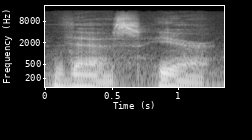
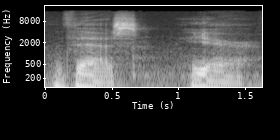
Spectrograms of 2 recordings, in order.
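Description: Both takes have the same delivery.

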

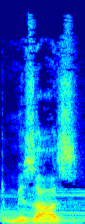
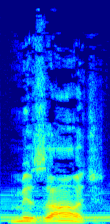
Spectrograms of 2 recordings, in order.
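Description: First: A z comes first, then another z. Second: A z comes first, then a j. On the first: The speaker calls it wrong. "Not Mizaz" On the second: The speaker calls it right. "This sound should be very carefully pronounced"

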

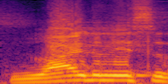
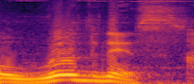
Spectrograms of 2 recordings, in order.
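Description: First: The first vowel sounds like 'eye'. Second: The first vowel sounds like 'ih'. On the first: The speaker calls it wrong. "Wilderness 가 아니고" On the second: The speaker calls it right. "여기 I의 발음은? E"

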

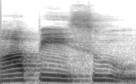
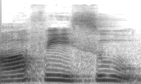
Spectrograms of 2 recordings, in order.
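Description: First: The middle consonant is a plain p sound. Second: The middle consonant is an aspirated f-like sound. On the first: This is the non-standard dialect form. "ఫా అనేటటువంటి పాగా మారటం" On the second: This is the standard form of the word. "ఫా అనేటటువంటి పాగా మారటం"

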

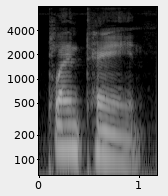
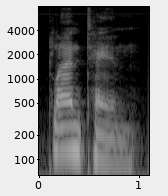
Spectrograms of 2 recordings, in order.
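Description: Both takes have the same delivery.

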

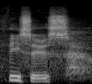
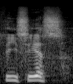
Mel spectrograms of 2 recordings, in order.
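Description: First: The ending sounds like 'Zeus', in one syllable. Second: The ending is split into two syllables, '-ee-us'. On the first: The speaker calls it right. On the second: The speaker calls it wrong.

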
